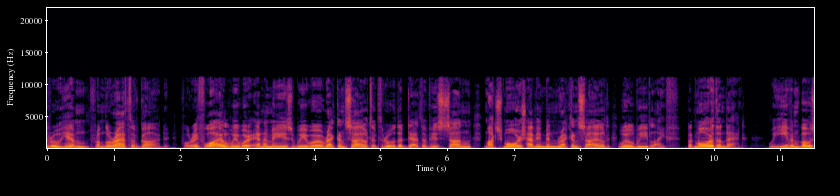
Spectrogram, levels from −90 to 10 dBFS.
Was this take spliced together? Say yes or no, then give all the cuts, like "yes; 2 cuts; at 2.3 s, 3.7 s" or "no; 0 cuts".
yes; 7 cuts; at 1.9 s, 5.0 s, 6.5 s, 7.1 s, 8.5 s, 9.0 s, 9.6 s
